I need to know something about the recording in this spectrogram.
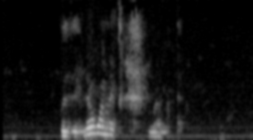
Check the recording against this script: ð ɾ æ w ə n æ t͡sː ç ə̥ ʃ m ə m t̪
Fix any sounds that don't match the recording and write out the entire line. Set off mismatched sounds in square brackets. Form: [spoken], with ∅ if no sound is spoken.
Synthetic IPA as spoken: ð [l] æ w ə n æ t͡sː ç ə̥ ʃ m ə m t̪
